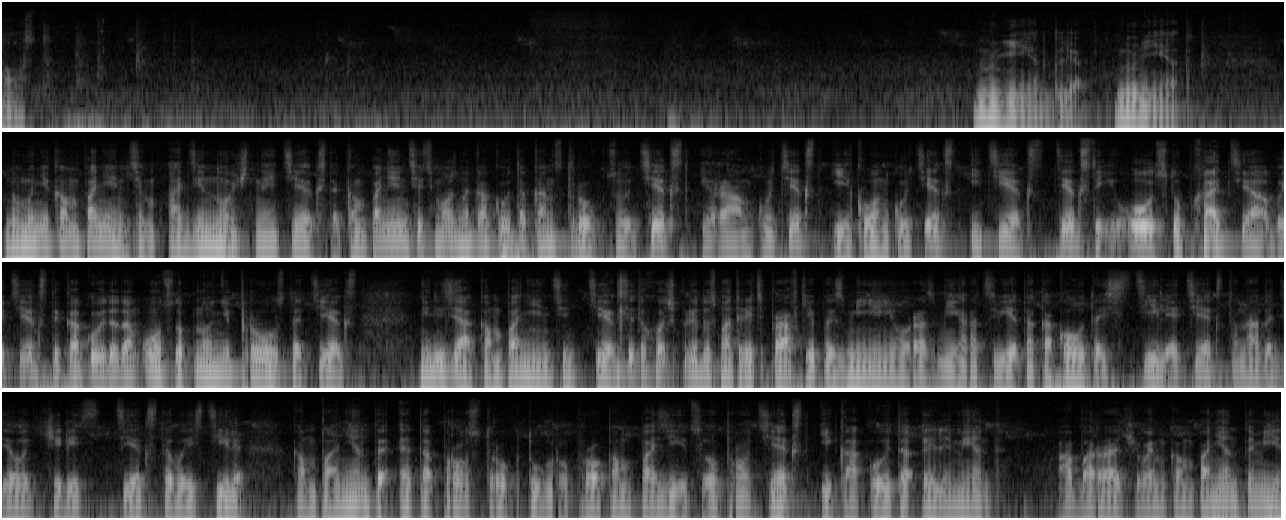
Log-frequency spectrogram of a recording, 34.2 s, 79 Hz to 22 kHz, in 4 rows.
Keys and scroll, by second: 1.9 super+\, 12.7 shift+o.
